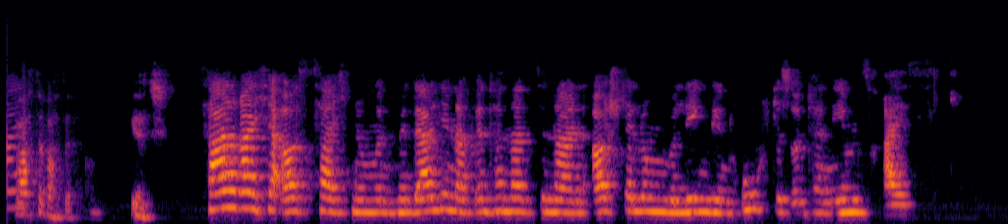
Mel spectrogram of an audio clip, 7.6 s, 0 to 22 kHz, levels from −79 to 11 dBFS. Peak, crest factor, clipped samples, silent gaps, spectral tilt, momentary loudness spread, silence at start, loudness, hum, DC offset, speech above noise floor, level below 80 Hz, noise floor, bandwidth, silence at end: -2 dBFS; 18 dB; under 0.1%; none; -6.5 dB/octave; 15 LU; 0.05 s; -19 LUFS; none; under 0.1%; 34 dB; -66 dBFS; -54 dBFS; 6.6 kHz; 0.75 s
